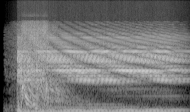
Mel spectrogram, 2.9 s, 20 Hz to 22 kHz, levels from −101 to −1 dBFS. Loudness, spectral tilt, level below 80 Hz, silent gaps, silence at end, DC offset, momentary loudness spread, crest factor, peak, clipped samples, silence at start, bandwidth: -20 LUFS; 0 dB/octave; -40 dBFS; none; 0 s; under 0.1%; 2 LU; 12 dB; -10 dBFS; under 0.1%; 0.15 s; over 20 kHz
